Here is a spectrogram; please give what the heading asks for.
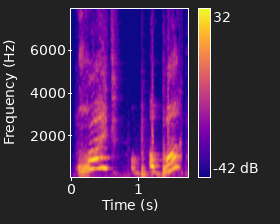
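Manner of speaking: stunned he'd been accused; student told he had a book out; incredulous cry. Retold or imitated.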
